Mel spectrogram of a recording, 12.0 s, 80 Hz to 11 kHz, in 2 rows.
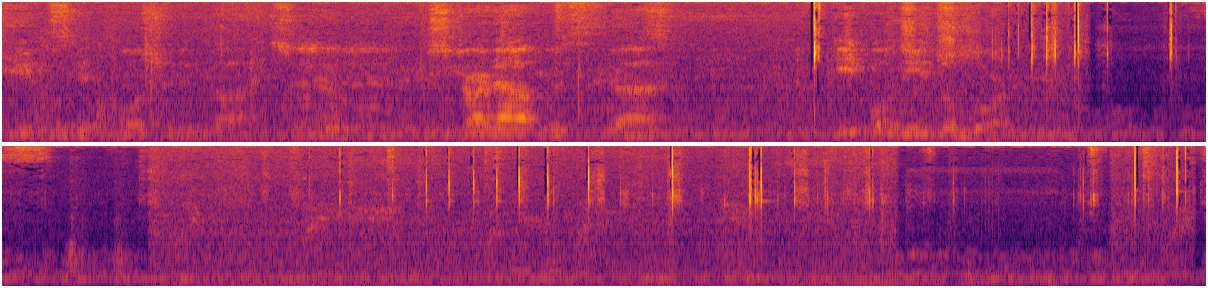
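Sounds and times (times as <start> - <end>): steady low hum: 0.0 - 12.0
objects being handled clicking: 4.9 - 6.0.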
